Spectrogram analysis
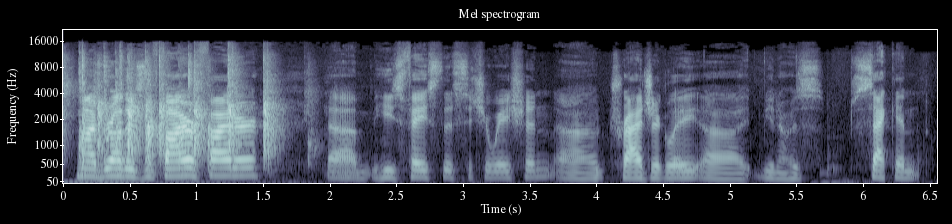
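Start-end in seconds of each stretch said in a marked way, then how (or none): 2.0-6.5 quiet and sombre; hushed remembering of a loss; somber, quiet. Real, not acted. Brother's first fires included nine eleven.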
